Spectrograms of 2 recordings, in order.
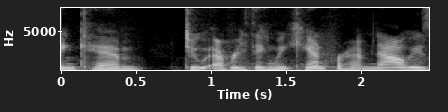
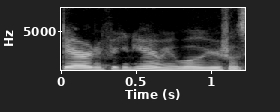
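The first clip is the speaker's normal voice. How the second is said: put-on loud voice, faster. Retelling what he said to Darren on the fourth visit: imitating someone speaking loudly. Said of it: "he would say very loudly".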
